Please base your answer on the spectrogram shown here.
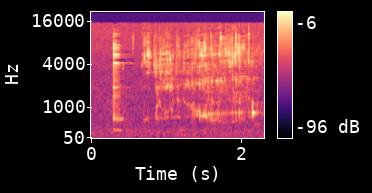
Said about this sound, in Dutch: Dan neem ik nog even een slokje water.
